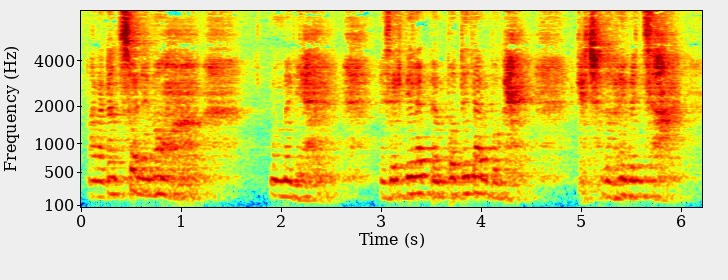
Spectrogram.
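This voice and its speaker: A woman's voice: medium pitch, moderate pace, natural voice. A woman on stage playing a wounded, pleading young man, with a Roman accent and raw, colloquial, repetitive speech. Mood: agitated, bitter. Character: wounded young man of thirty-one, pleading, wistful, foul-mouthed. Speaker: stage actor. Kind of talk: theatrical monologue in dialect. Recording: echoey theatre, distant microphone.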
